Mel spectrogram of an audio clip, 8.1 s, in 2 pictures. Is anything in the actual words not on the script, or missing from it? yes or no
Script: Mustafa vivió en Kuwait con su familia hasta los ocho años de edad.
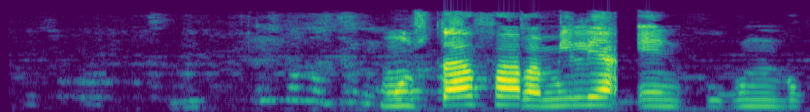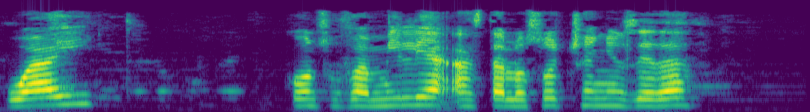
yes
